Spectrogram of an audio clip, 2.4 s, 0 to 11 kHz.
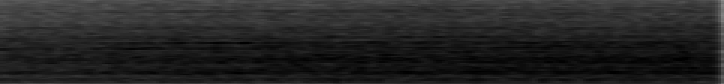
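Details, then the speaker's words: Universal motor on a trainer kit, started on single-phase AC at about 245 V and drawing about 4.6–4.95 A, turning clockwise with no load. A steady high-speed whirr over a constant hum, with no knocking or rubbing: normal no-load running. "On ಮಾಡ್ದಂಗೆ motor ಏನಾಯಿತು, ತಿರ್ಗಾ start ಆಯಿತು."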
